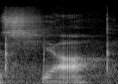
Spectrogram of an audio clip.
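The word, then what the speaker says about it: ཤ: 哦，那这个读作霞，好，念一下霞，彩霞那个霞哈，晚霞的那个霞，一样哈。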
